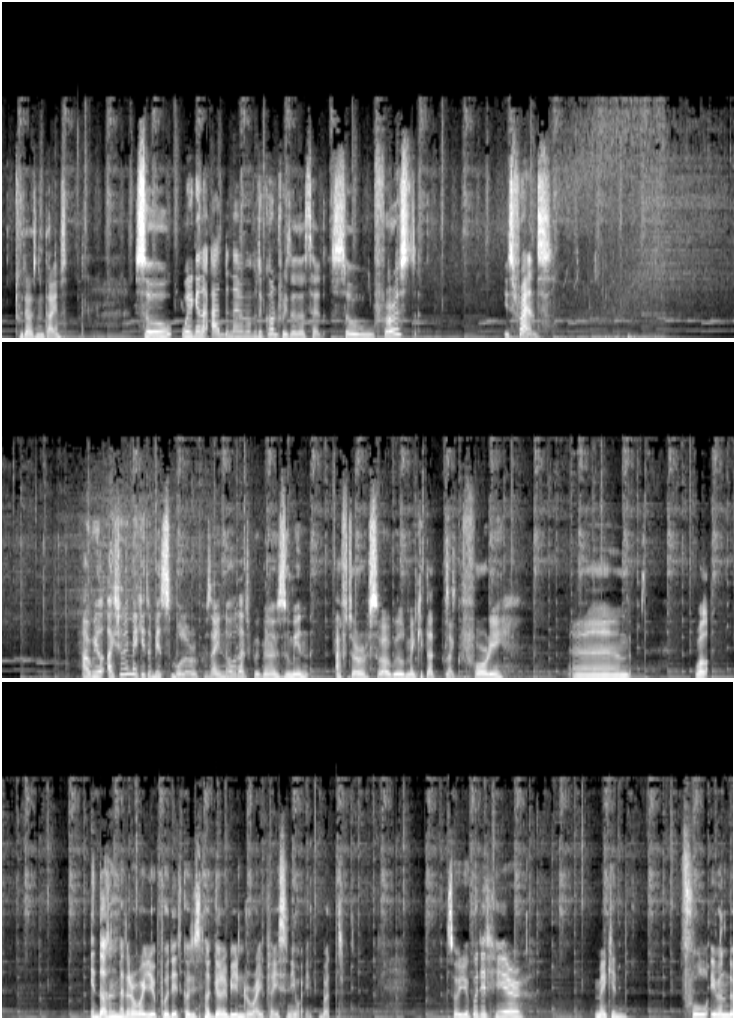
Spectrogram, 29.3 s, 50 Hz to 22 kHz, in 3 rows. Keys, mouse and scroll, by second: 0.0 click, 4.0 click, 4.7 click, 5.5 click, 6.5-7.6 drag, 7.6-9.1 typing, 11.2 click, 12.5 click, 15.1 typing, 15.6 Return, 17.1 click, 18.0-20.1 drag, 21.3 click, 23.6-25.9 drag, 26.9-27.9 drag.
